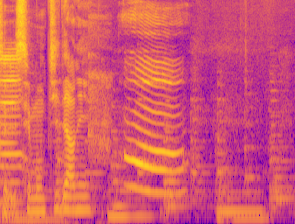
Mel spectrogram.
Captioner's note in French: gémissement attendri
